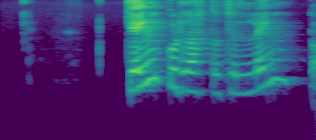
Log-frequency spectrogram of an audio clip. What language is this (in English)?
Icelandic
